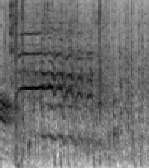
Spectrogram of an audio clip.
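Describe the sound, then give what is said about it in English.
A horse pulling a chuck wagon whinnies loudly as it sets off, and steady clip-clop hoofbeats run underneath the whinny and carry on after it. “Hop into my chuck wagon and let's get moving. Here we go.”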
